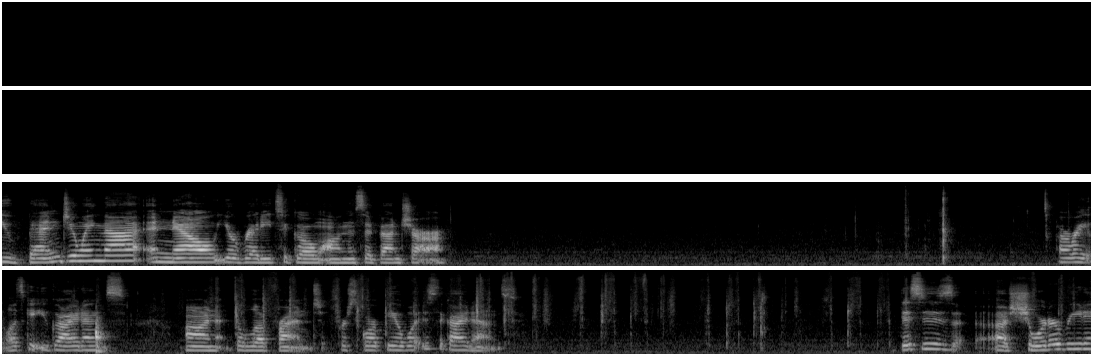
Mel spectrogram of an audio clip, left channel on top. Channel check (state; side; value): silent; left; digital silence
